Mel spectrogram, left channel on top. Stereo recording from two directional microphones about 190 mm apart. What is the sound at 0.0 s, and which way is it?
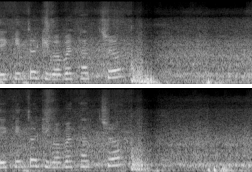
A woman's voice, 15° right (ahead or behind).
